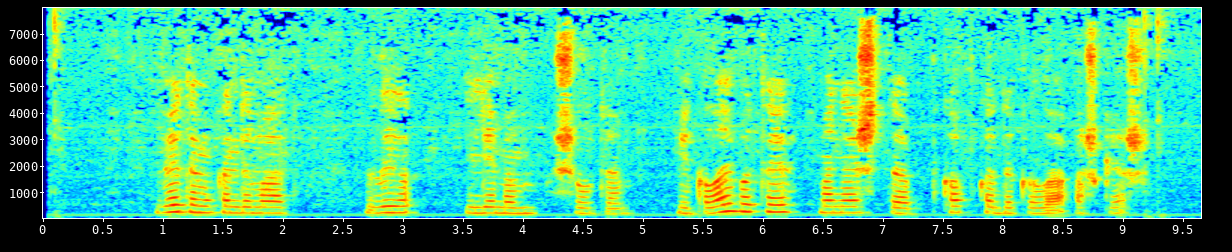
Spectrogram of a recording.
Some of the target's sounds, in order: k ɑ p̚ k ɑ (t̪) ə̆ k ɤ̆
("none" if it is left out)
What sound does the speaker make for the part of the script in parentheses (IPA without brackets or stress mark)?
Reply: d̪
